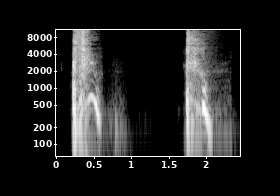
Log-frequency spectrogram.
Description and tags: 2 short female sneezes. Cute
